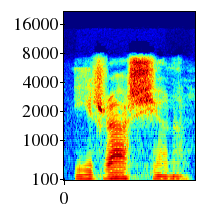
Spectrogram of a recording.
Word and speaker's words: irrational: one more time but be careful of the r irrational irrational that's it so you got to put the r on this kind of more on the second syllable rash IR rash rash so if you can say rash you got it irrational rather than IR be careful not to roll your eyes irrational one more time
